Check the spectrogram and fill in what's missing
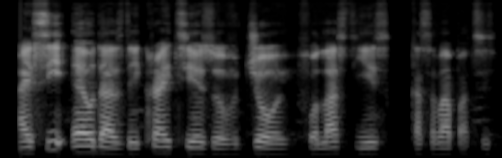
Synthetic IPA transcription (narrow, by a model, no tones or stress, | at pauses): aɪsiɛldazdekʰɹaɪtʰizɔvd͡ʒɔɪfɔlastjiəz̥ | kasavapatʰi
